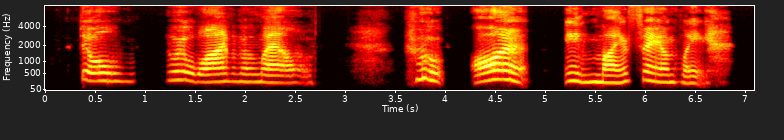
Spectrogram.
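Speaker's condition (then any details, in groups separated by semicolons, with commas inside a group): Cerebral palsy; born premature at about 3 pounds, brain freeze at 3 days old, wheelchair user, physical therapy; could not speak early, no babbling, went straight to 4-year-old vocabulary, speech therapy in public school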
